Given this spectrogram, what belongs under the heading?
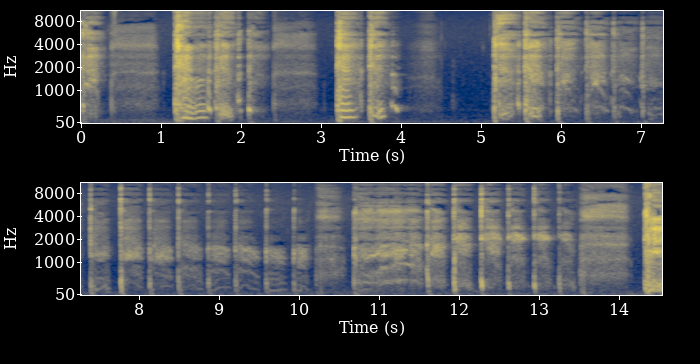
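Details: Congested cough from a cold with mucus in the lungs: two forceful, rattly coughs, then a long run of short, loose hacking coughs.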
